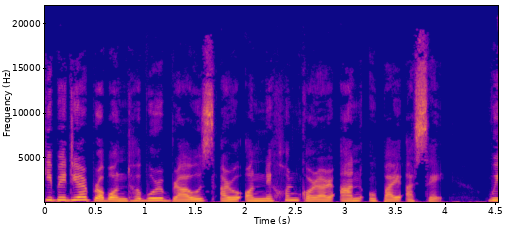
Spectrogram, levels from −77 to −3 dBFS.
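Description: Throughout, the speech sounds swirly and hollow, with smeared, blurred consonant attacks and a watery, metallic haze. That points to generation loss, most likely from re-encoding with MP3 around four times, which fits a 96 kbit/s chain whose errors accumulate on each pass.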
